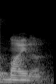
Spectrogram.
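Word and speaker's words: myna: So it's M-Y-N-A. I'll just... That's how you spell it. Yeah. It's a Mina.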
